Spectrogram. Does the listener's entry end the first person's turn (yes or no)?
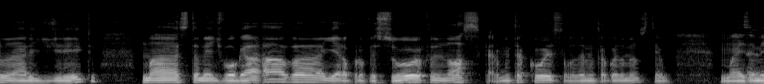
no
